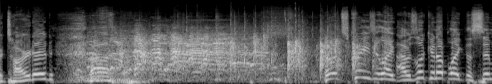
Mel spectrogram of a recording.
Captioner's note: audience laughs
